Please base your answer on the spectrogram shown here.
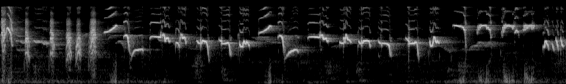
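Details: Oriental magpie-robin, called kacer, singing a lure meant to provoke breeding drive and aggression; rapid chips give way to a steady string of short whistled phrases repeated about four times a second.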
